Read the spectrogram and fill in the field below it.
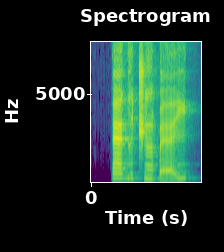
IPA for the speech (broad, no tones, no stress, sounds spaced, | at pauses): æ ɡ ɘ t͡ʃ ə̃ ɓ æ̰ i̯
